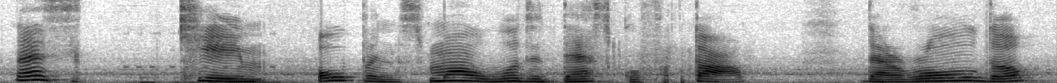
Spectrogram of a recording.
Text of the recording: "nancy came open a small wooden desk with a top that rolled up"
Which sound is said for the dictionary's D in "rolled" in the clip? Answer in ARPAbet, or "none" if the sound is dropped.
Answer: D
